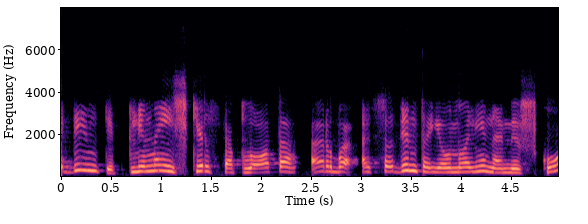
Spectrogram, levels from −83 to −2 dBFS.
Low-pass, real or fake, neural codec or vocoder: 7.2 kHz; fake; codec, 16 kHz, 2 kbps, X-Codec, HuBERT features, trained on balanced general audio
